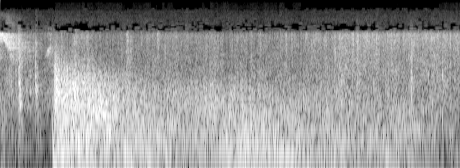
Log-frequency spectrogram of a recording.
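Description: A sharp crack of thunder bursts in, then a long rolling rumble over steady heavy rain.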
